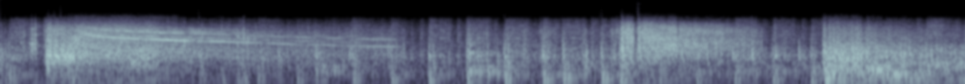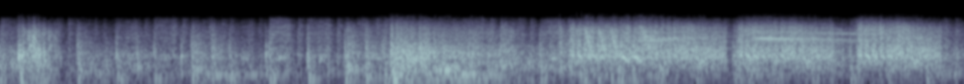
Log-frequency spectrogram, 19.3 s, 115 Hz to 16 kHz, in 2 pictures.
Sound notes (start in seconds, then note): 0.1 bullets whistling; 0.3 gunshots; 6.0 gunshots; 8.1 gunshot; 13.4 gunshot; 15.2 gunshots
